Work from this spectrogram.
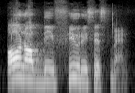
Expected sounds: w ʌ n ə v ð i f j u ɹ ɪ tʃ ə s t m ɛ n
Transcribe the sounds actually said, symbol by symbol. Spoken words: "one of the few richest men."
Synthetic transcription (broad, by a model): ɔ n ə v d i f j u ɹ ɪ s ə s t m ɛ n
